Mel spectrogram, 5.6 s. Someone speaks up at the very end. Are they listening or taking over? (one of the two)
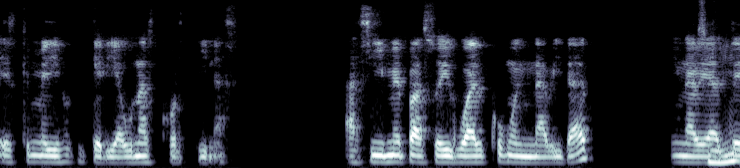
listening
